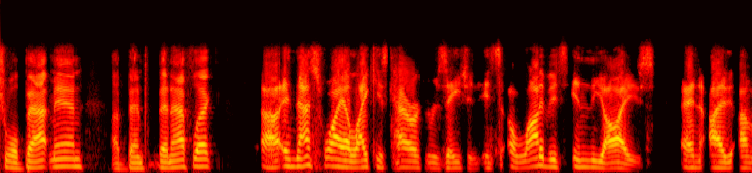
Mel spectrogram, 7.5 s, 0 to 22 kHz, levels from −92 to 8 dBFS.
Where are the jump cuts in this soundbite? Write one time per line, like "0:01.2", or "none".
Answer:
0:02.4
